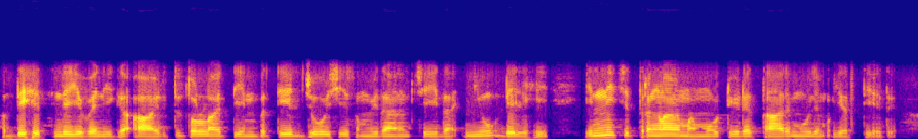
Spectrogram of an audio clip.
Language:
Malayalam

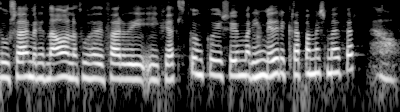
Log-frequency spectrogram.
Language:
Icelandic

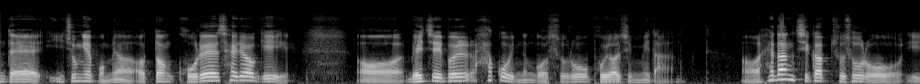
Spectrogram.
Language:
Korean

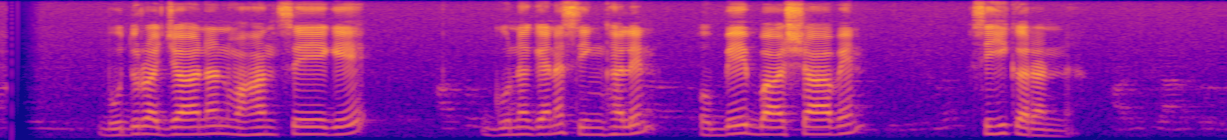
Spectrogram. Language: Sinhala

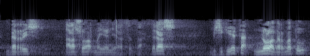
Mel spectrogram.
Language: Basque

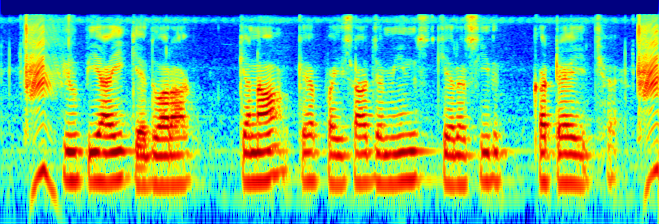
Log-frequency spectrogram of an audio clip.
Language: Maithili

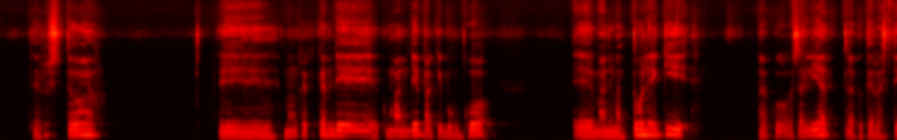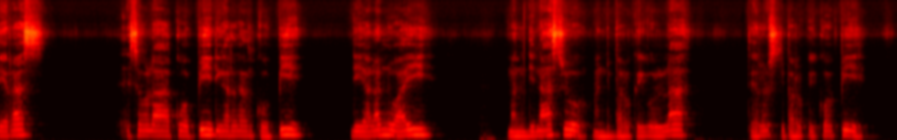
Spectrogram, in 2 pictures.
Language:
Tae'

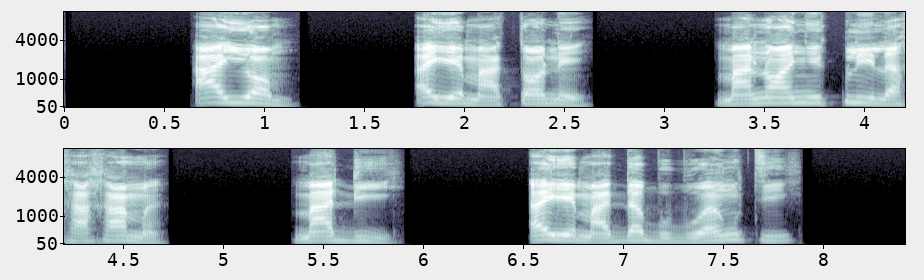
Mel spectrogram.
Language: Ewe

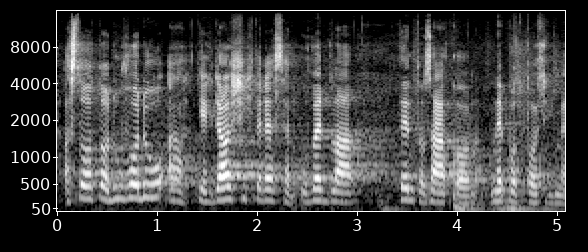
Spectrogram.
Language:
Czech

